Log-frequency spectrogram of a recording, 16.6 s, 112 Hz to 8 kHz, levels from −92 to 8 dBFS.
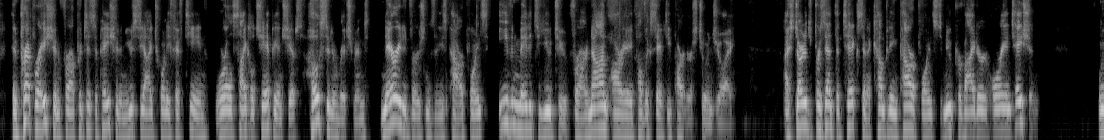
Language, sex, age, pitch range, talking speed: English, male, 40-59, 125-160 Hz, 165 wpm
